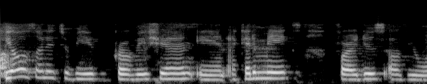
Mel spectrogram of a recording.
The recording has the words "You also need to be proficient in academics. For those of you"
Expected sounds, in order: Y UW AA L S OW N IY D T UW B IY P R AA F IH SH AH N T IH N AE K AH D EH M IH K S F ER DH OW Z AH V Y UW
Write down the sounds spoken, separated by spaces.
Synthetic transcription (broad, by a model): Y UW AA W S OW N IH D T UW B IY P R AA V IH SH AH N IH N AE K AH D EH M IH K S F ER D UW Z AH V Y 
